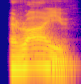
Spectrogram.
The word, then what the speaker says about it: arrive: Number two, arrive. We've got two syllables. Arrive, arrive. So look, arrive. Second syllable, obviously, we're saying it stronger than the first one. So the second syllable is taking the stress.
